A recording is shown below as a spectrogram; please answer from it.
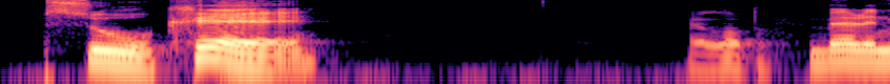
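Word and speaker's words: ψυχή: And in Homeric Greek it is psyche. A lot of. Bear in mind that the upsilon is a long one. It is marked as long one. So it is psyche, which means soul.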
